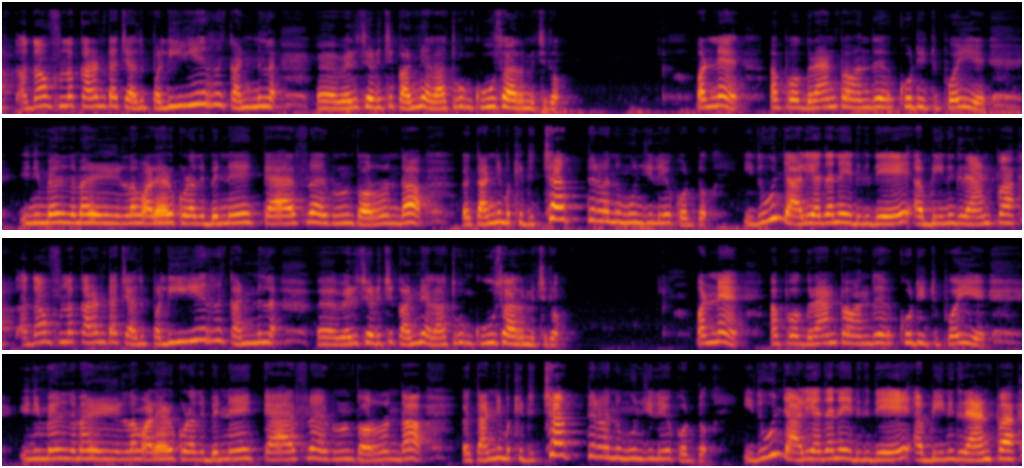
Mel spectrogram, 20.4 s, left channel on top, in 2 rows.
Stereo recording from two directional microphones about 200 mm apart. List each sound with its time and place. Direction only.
0.1 s a woman's voice: 30° left (ahead or behind)
2.6 s a child's voice: centre (ahead or behind)
3.2 s a child's voice: 15° left (ahead or behind)
7.6 s a child's voice: 10° left (ahead or behind)
20.1 s a child's voice: 35° right (ahead or behind)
